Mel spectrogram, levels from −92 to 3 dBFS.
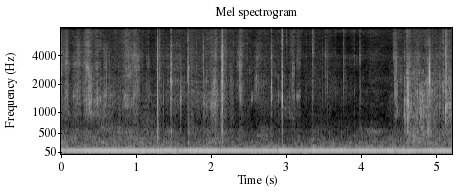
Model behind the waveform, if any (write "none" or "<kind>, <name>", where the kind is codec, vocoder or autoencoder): codec, SNAC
